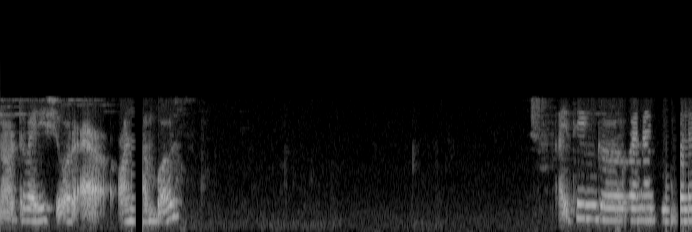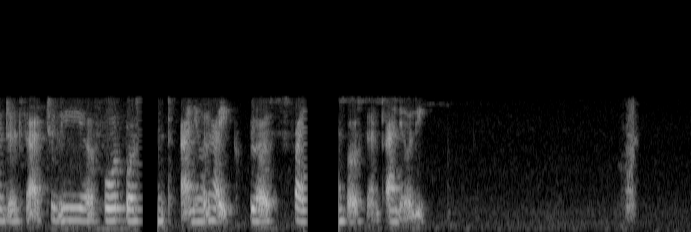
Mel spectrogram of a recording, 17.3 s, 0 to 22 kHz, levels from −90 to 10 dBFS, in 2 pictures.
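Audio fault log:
1.64–12.88 s, packet loss with pitch repetition: dropouts at 1.64 s (140 ms), 8.32 s (200 ms scattered over 280 ms, after "think uh when I"), 10.38 s (240 ms, before "annual hike plus") and 12.44 s (440 ms). The repeated last pitch period holds as a buzz, fading to silence on longer gaps.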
